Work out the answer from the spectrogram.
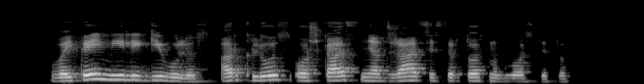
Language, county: Lithuanian, Vilnius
